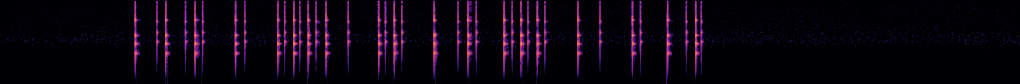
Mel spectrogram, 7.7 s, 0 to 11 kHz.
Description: Morse code, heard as a telegraph sounder, hand-sent with a straight key, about 19 wpm. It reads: GEVINSTEN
